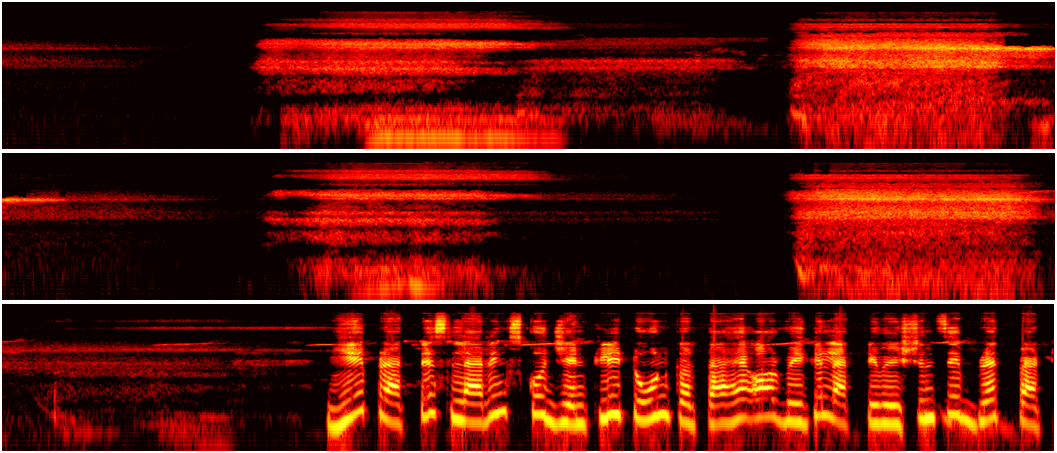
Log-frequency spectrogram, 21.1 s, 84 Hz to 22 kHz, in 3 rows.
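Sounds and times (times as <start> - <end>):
woman breathing with a hiss: 3.8 - 9.4, 10.1 - 16.2.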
